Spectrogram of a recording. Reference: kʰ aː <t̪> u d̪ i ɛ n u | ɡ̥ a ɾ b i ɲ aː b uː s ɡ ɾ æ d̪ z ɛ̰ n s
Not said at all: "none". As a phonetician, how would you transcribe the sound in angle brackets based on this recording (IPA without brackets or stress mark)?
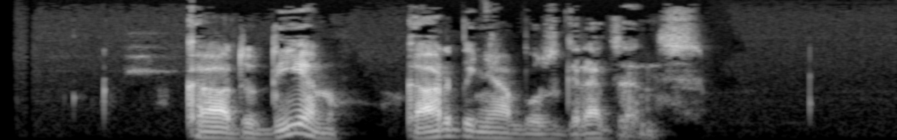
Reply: d̪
